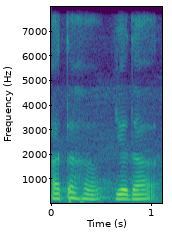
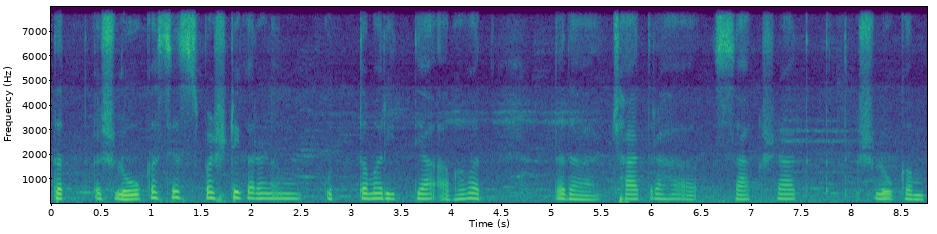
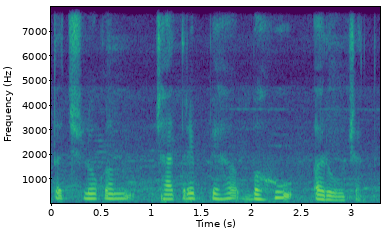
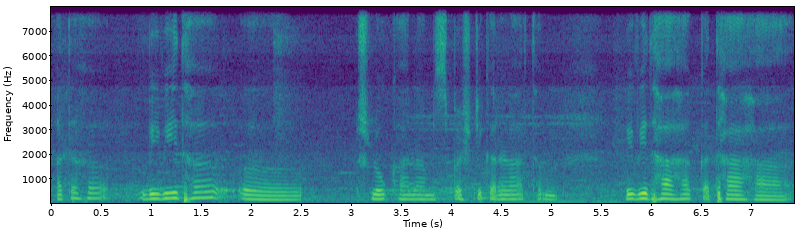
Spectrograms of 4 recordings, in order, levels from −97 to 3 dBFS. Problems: constant background noise, continuous background conversations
